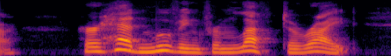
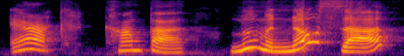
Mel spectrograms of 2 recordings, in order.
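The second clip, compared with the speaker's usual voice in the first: put-on higher and louder, a boy blurting a fact; eager answer; 6 semitones higher, 9 dB louder than usual. A narrator's reading. Charlie shows off the glowworms' name, eager and loud. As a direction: blurt the Latin name proudly. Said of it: "answered Charlie".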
